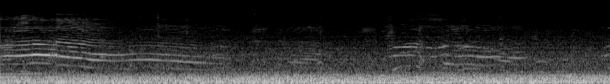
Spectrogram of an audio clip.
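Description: Steady low rumble of engine and air noise inside a Boeing 737-800's cabin as it taxis slowly. A high, wavering cry rises and falls over it twice, once at the start and again about four seconds in.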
